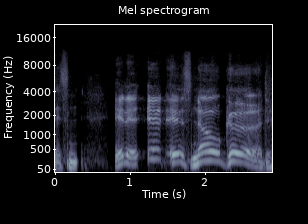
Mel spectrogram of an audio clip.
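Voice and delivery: high, very slow statesman voice, stumbling over "in". Answering a question about slavery, joking: Abraham Lincoln impression. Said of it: "a really good Lincoln impersonation".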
